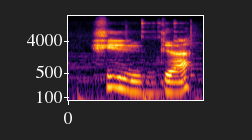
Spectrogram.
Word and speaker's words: hygge: look up on YouTube, and I think you pronounce it hygge.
